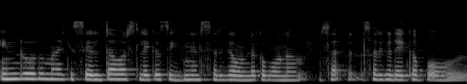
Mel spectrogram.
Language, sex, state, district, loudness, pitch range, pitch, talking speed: Telugu, female, Andhra Pradesh, Srikakulam, -32 LUFS, 210-235 Hz, 225 Hz, 140 wpm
